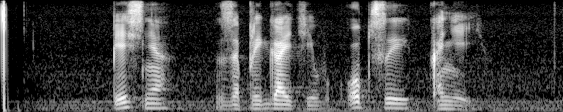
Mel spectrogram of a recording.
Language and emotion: Russian, neutral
